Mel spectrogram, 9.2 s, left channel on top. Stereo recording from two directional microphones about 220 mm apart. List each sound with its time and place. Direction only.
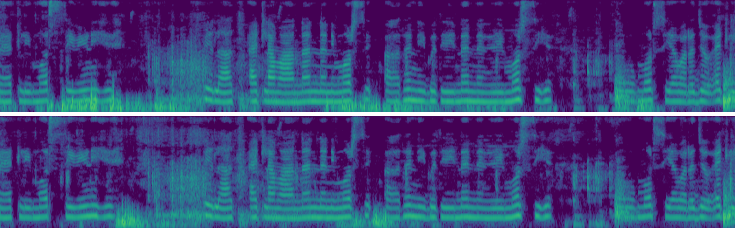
0.0 s speech: centre (ahead or behind)
2.1 s a sound: 40° right (ahead or behind)
2.6 s speech: centre (ahead or behind)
